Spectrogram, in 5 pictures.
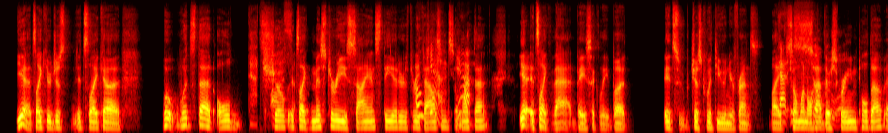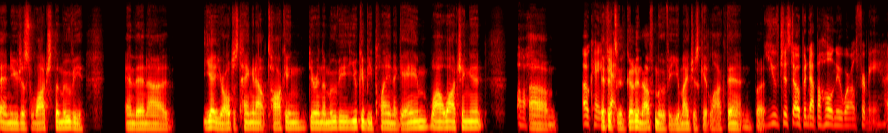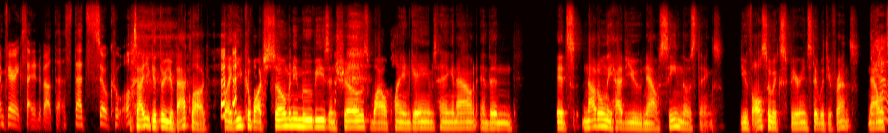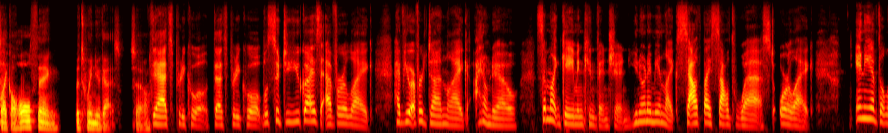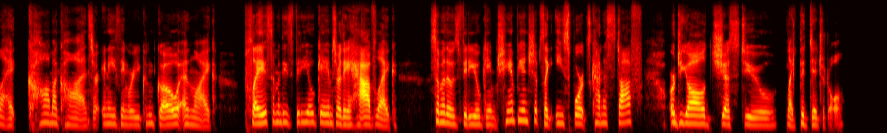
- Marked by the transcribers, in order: laugh
- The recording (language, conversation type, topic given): English, unstructured, How do your traditions adapt in the digital age while keeping connection and meaning alive?
- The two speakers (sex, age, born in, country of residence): female, 50-54, United States, United States; male, 30-34, United States, United States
